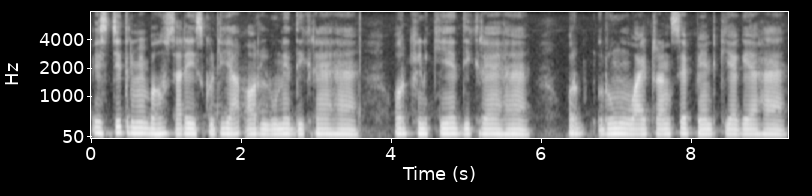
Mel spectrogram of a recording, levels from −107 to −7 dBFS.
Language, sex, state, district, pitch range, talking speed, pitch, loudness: Hindi, male, Jharkhand, Palamu, 115-120 Hz, 160 wpm, 115 Hz, -16 LUFS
